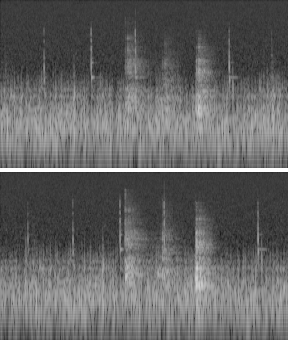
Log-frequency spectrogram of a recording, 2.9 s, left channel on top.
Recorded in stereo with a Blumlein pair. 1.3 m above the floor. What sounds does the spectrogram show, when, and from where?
1.2 s footsteps: 40° right, 5.5 m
